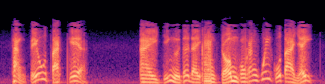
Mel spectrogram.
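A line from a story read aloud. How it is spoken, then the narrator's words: Angry shout. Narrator (Vietnamese): Lương Tử Ông tức giận quát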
